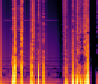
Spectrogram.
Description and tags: glitch and static type sounds from either moving the microphone roughly or some program ticking off my audacity
digital, electronic, glitch, noise, static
